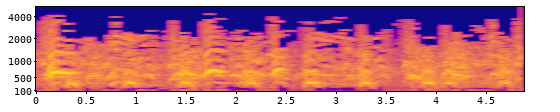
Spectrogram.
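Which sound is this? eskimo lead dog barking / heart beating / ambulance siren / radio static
eskimo lead dog barking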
